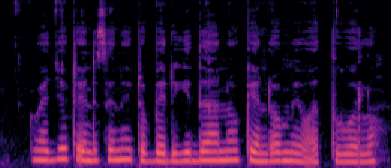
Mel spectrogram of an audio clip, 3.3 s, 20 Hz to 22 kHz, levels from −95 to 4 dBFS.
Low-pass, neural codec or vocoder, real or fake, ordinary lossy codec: none; none; real; none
